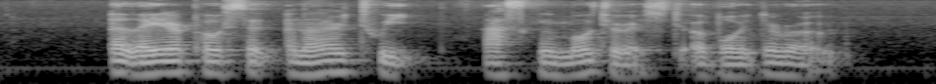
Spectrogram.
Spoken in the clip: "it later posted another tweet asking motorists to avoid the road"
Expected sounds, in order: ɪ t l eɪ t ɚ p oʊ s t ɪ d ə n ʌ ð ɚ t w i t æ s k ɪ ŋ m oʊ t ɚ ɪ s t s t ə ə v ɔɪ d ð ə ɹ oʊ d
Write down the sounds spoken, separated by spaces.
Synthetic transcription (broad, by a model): ɪ t l eɪ t ɚ p oʊ s t ɪ d ə n ʌ ð ɚ t w i t æ s k ɪ ŋ m oʊ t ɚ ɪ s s t ə ə v ɔɪ d ð ə ɹ oʊ d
